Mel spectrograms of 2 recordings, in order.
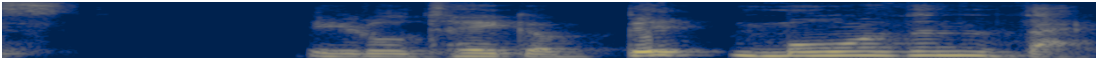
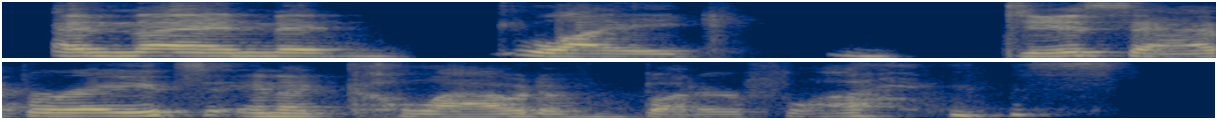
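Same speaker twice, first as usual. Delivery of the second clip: ordinary delivery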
